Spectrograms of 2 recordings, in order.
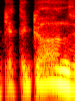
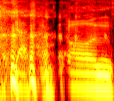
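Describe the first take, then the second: First: Said in the usual way. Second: Drawn-out mock Austrian accent; slow, hammed-up Austrian action-hero line; Arnold Schwarzenegger. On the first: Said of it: "a man shouting". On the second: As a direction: joke Austrian accent, vowels stretched. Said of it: "Was it Arnold Schwarzenegger?".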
